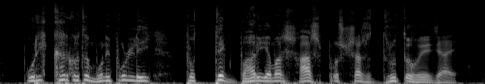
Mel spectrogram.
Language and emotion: Bengali, fearful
